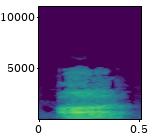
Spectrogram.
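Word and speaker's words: hour: आर। भले ही इसकी शुरुआत एच से हो रही है लेकिन इसका जो उच्चारण है उसकी पहली ध्वनि अ की बन रही है, तो I only have N आर for lunch.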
